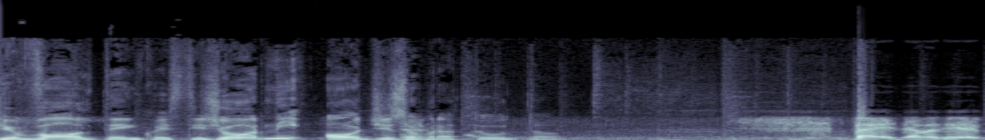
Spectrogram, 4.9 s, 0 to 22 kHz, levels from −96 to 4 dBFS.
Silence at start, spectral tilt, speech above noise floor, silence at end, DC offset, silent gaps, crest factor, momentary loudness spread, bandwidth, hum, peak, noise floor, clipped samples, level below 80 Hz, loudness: 0 s; -6 dB/octave; 24 dB; 0 s; under 0.1%; none; 16 dB; 18 LU; 16 kHz; none; 0 dBFS; -39 dBFS; under 0.1%; -42 dBFS; -16 LUFS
